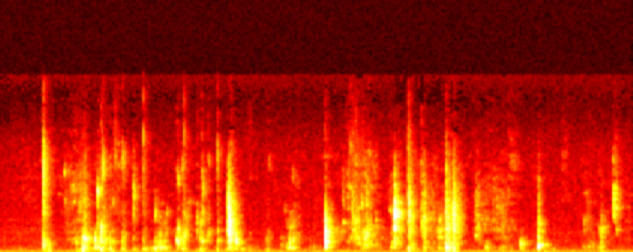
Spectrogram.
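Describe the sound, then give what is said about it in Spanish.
Someone takes a sip of water, with a quiet run of small wet clicks, slurps and splashy ticks over a steady low hum. No one speaks. “voy a, voy a beber un poco de agua y ya, ya paso con, ese partido.”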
